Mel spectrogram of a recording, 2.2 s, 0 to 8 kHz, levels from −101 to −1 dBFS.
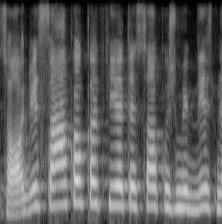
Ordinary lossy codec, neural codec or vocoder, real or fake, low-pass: Opus, 64 kbps; codec, 44.1 kHz, 7.8 kbps, DAC; fake; 7.2 kHz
